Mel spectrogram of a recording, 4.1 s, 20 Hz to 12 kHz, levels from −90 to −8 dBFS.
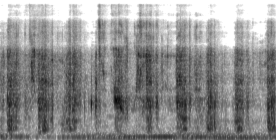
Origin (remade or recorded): recorded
